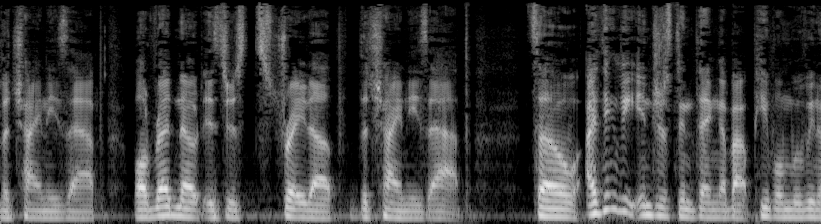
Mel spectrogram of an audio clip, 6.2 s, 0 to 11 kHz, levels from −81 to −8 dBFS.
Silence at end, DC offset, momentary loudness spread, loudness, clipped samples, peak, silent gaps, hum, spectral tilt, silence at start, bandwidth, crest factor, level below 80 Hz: 0 s; under 0.1%; 9 LU; -24 LUFS; under 0.1%; -8 dBFS; none; none; -5 dB/octave; 0 s; 11 kHz; 16 dB; -58 dBFS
